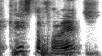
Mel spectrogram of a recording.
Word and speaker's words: Cristofoletti: Eu achei muito interessante o trabalho e o projeto que o Leonardo Cristofoletti, é Cristofoletti? Se pronuncia.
